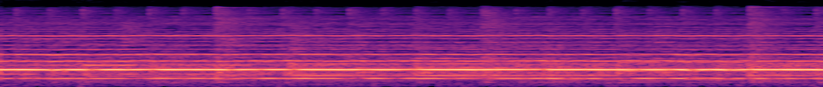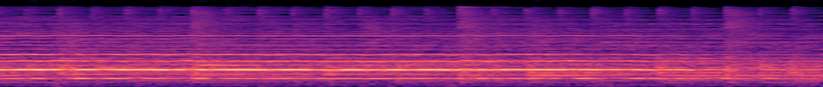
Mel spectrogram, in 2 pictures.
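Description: A woman's singing voice holding one long, steady note for about eight seconds over backing music, letting it go near the end.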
